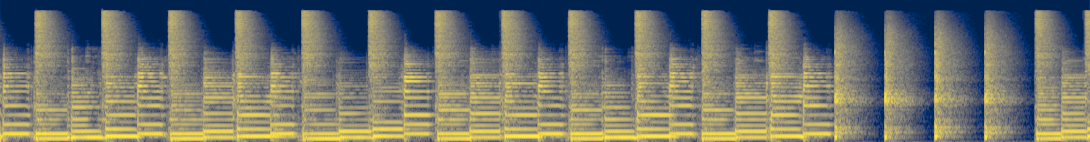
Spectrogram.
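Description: Electric guitar playing alternate-picked triad arpeggios, one note per string, in an even run of about four notes a second. Near the end a few notes are cut short with brief silences between them.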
